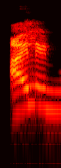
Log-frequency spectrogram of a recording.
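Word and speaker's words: island: ऐसे ही आइलैंड में एस को प्रोनाउंस नहीं किया जाता।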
